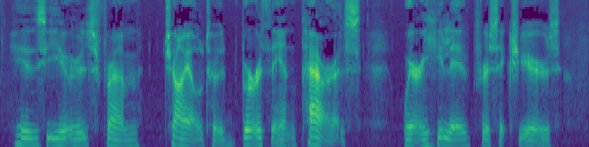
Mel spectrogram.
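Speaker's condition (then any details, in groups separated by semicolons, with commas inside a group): Spasmodic dysphonia; requires hard work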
